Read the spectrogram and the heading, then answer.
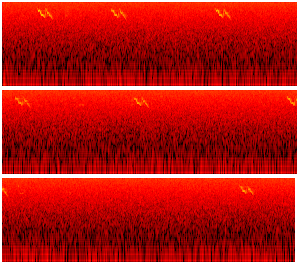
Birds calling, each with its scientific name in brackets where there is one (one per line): Warbling White-eye (Zosterops japonicus)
